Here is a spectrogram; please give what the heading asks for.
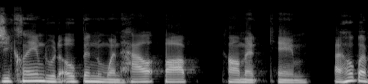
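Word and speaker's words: Hale-Bopp: claimed would open when Halop comment came. I hope I'm pronouncing that right. So, Haley's comment. No, no, it's not Haley's comment.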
